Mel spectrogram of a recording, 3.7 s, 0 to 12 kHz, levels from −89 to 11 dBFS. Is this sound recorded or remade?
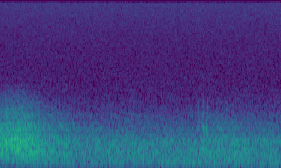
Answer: recorded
